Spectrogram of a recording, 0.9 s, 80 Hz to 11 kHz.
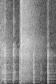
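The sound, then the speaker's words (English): Hands clap three times, sharp, crisp and bright, with one clap ringing out louder than the rest; no voices accompany them. “Now that I've clapped 3 times like a crazy I did not know that you were gonna clap 3 times.”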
